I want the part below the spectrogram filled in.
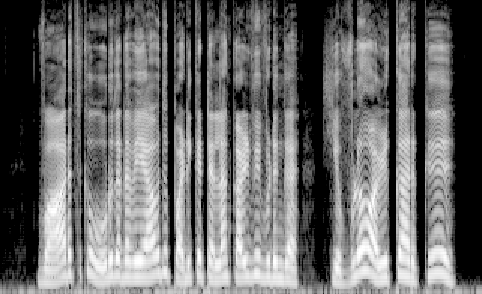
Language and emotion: Tamil, disgusted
